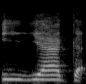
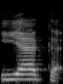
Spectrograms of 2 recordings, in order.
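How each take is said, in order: First: The middle consonant is pressed and held strongly. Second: The middle consonant is said lightly, not held. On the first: The speaker calls it right. "அழுத்தம் கொடுக்கணும்" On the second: The speaker calls it wrong. "இப்படி மேலோட்டமா ஓதிட்டு போயிடக்கூடாது"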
